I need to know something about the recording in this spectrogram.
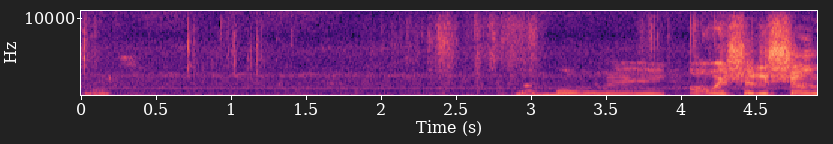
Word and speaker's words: La Mole: La Mole, but there's no accent on the E. It's the mole.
